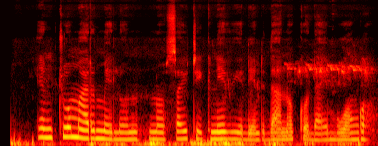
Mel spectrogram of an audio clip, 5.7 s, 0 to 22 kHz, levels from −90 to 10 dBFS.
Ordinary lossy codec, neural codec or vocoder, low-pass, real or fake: none; none; none; real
